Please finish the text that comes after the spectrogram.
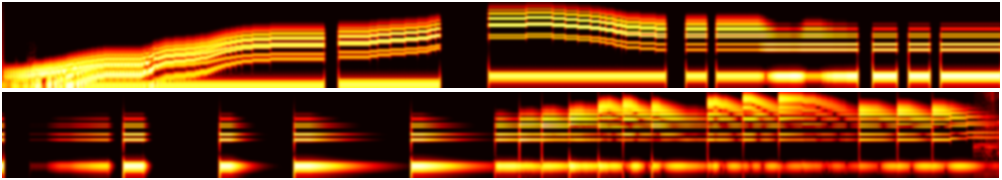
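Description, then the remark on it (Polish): A loud, metallic FM synthesizer tone, with its modulated kernels detuned in semitones, sweeps upward in pitch, then breaks into choppy, stuttering bursts with gaps, ending in a bright, buzzy sustained drone with a deep bass layer; no one speaks. “Szukając bardziej metalicznych dźwięków, warto przejść na odstrajanie w półtonach.”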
